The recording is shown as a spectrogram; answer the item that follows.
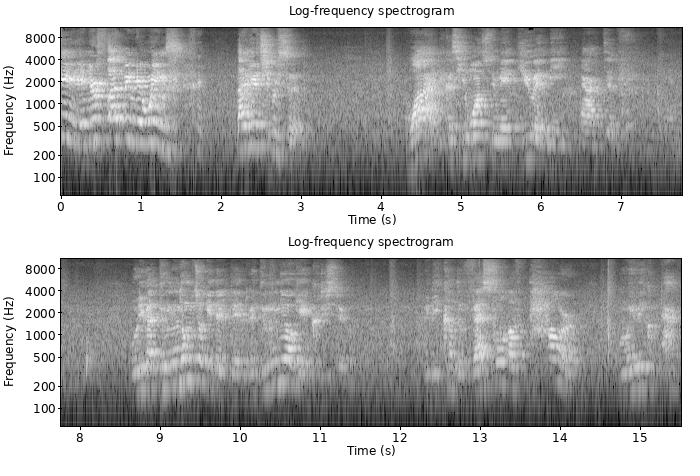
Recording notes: (POOR AUDIO QUALITY). We apologize for the poor audio quality due to technical difficulties.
